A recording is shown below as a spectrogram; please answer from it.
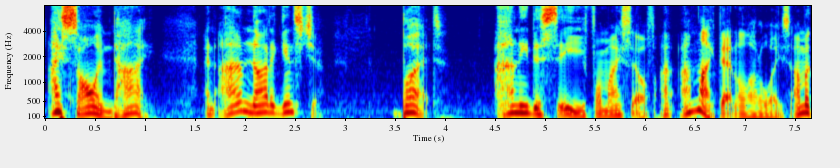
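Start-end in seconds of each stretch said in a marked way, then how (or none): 0.0-6.1 lightly voiced Thomas, higher and pleading; a hint of a doubting disciple, higher than his own voice; voicing doubting Thomas. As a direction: play Thomas asking gently for proof, pitched up. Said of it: "He's like".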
